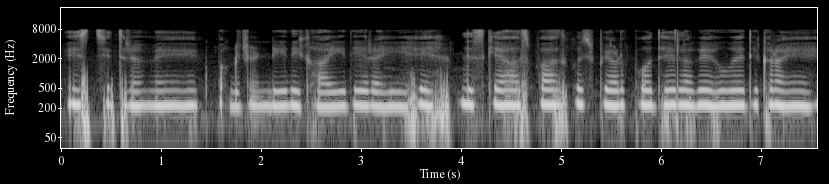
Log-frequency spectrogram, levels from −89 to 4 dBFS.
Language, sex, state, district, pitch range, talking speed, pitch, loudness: Hindi, female, Maharashtra, Aurangabad, 220-235 Hz, 160 wpm, 225 Hz, -21 LUFS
